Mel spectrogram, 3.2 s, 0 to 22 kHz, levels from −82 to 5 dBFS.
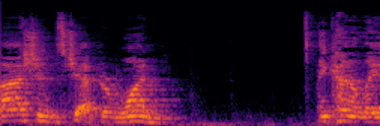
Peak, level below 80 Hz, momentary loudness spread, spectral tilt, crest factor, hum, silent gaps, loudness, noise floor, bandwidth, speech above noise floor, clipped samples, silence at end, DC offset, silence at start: -6 dBFS; -54 dBFS; 11 LU; -4.5 dB/octave; 16 dB; none; none; -22 LUFS; -55 dBFS; 15 kHz; 33 dB; under 0.1%; 0 s; under 0.1%; 0 s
